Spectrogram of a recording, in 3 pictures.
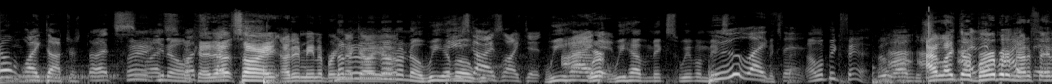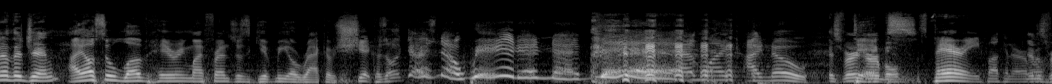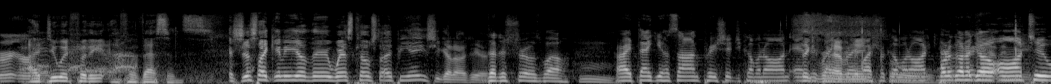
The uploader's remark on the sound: Live From One Eight Distilling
